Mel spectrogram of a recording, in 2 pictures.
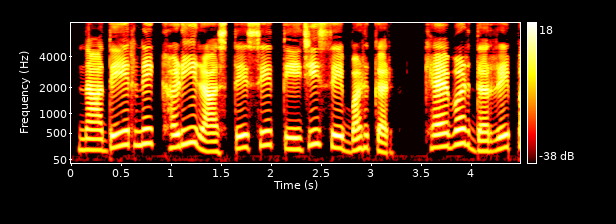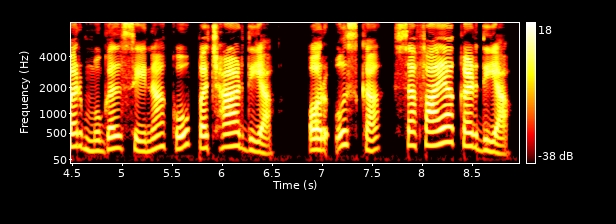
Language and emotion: Hindi, neutral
